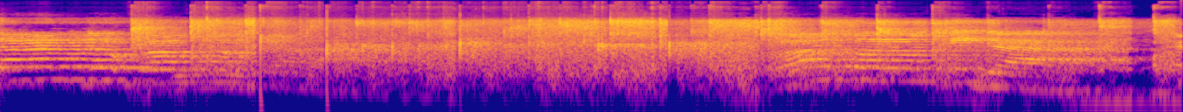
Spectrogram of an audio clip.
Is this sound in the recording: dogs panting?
no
